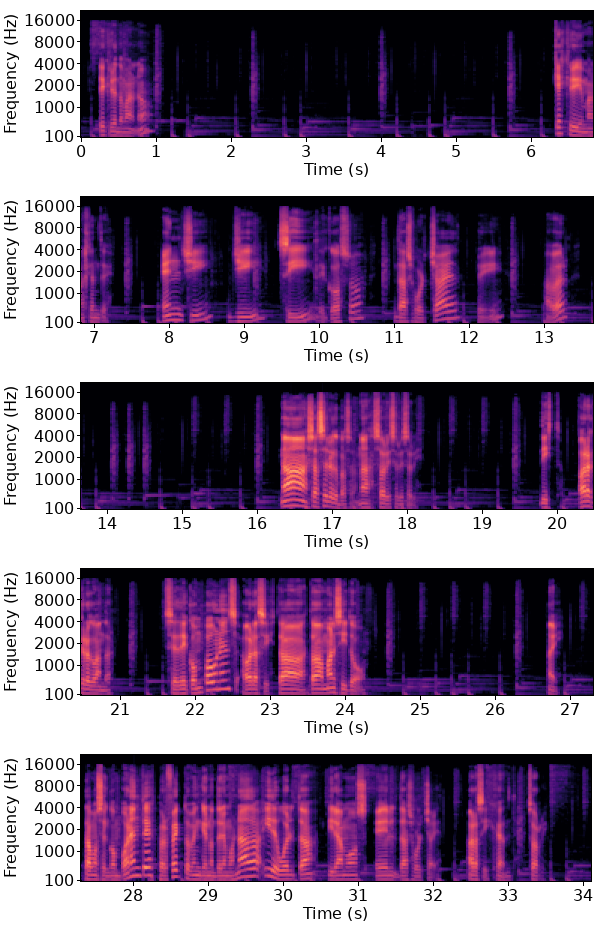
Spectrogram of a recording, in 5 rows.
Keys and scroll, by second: 0.6 Right, 1.0 Left, 1.8 BackSpace, 2.4 Return, 4.0 Down, 4.4 Up, 5.2 Return, 5.6 Up, 6.0 Left, 7.8 Right, 9.2 a, 10.0 BackSpace, 10.4 Right, 11.6 Return, 12.8 Up, 15.2 BackSpace, 17.0 c, 17.2 ., 17.5 Return, 18.6 c, 18.7 space, 18.8 d, 19.2 Tab, 19.4 Return, 21.2 c, 21.3 space, 21.4 c, 21.6 Tab, 22.0 \, 22.6 Return, 24.3 q, 24.8 BackSpace, 25.8 BackSpace, 26.4 Return, 27.7-28.5 typing, 28.6 Return, 29.3 Up, 31.7 Return.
